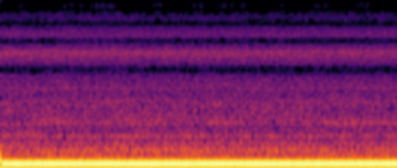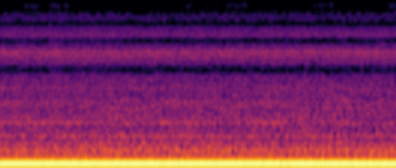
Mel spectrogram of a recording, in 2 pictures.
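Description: Steady low fast idle with an uneven, stumbling beat instead of a smooth run; the engine is misfiring at fast idle.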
